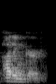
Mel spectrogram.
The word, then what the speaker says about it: Ottinger: Is it Ottinger or? Ottinger. Ottinger, okay. Yeah. I've always seen it spelled and never pronounced. So how's camp?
